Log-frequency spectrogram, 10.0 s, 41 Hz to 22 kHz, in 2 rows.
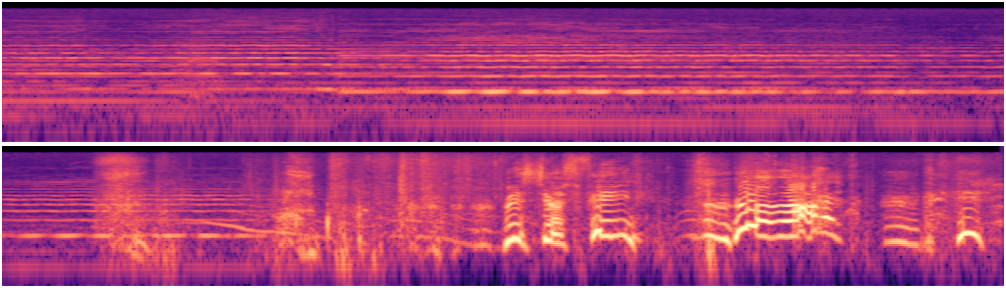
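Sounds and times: bowed string note: 0.0 - 6.6.

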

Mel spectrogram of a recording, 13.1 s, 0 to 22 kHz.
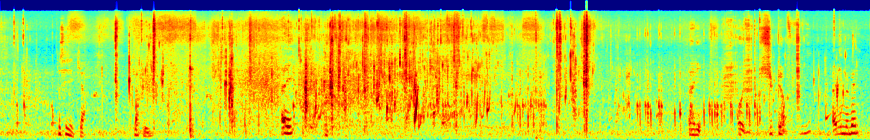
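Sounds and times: fish splashing at water surface: 1.9 - 2.7, 3.3 - 12.9.

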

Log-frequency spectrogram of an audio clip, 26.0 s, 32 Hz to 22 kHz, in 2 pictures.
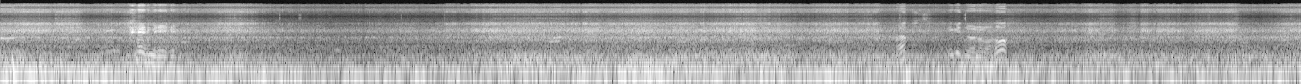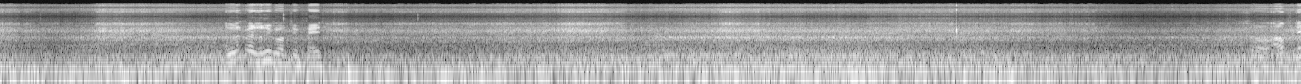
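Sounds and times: wind noise on microphone: 0.0 - 26.0.

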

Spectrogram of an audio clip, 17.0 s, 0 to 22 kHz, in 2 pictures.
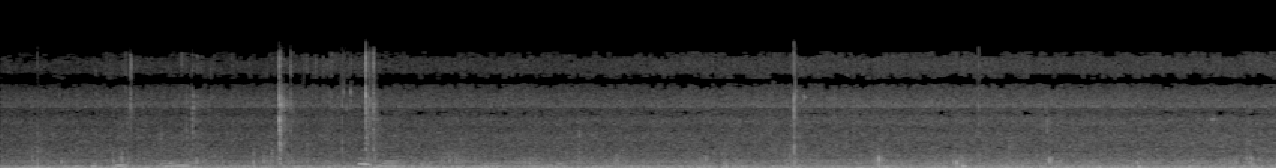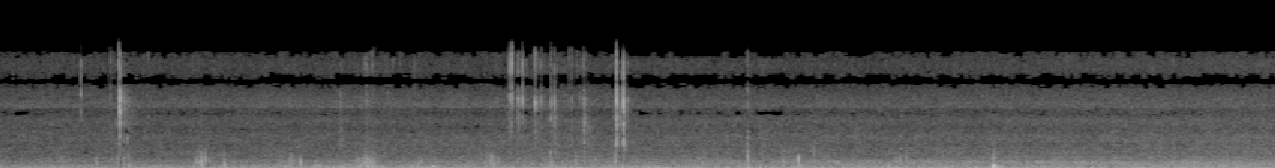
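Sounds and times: creek rushing: 0.0 - 17.0.

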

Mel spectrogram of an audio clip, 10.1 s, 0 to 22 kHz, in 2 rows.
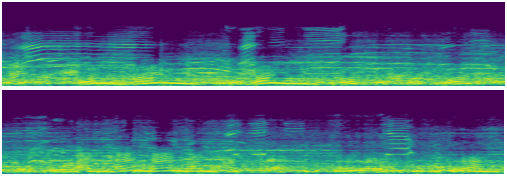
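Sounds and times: race car engines at low speed: 0.0 - 10.0.

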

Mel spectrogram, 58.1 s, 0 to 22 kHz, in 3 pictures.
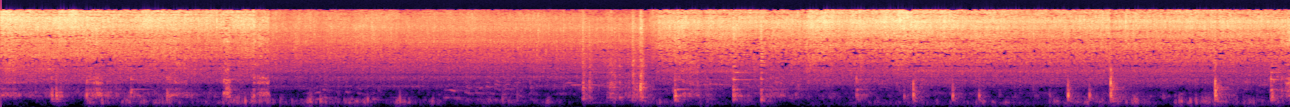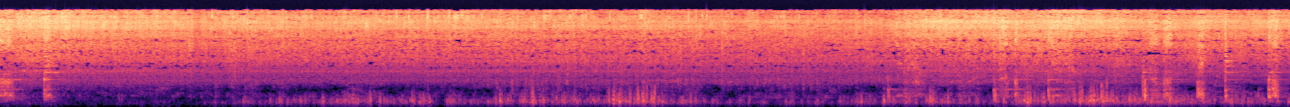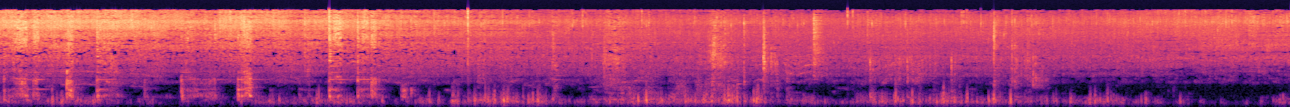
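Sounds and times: metal spoon scraping pot: 0.0 - 4.0, 9.1 - 12.2, 19.1 - 20.4, 32.6 - 33.3, 34.2 - 35.6, 36.5 - 42.6, 43.6 - 44.6
vegetables sizzling in oil: 0.0 - 58.0.

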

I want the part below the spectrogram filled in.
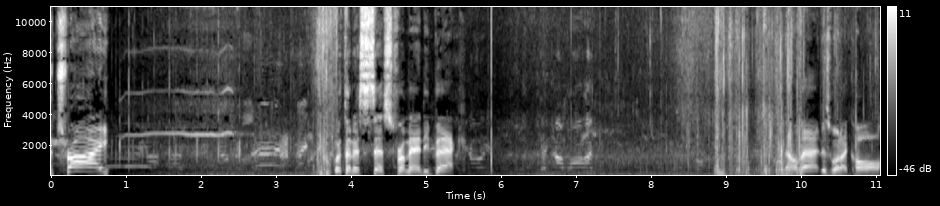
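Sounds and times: long whistle blast: 1.0 - 2.6.

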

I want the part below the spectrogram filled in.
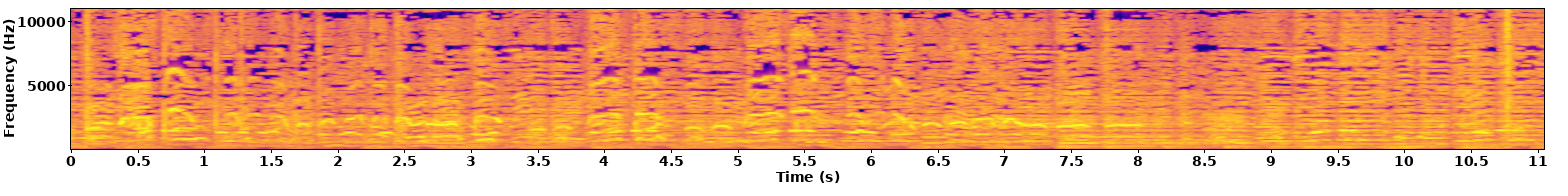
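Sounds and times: mandolin accompaniment: 0.0 - 11.0
violin melody: 0.0 - 11.0
end-blown flute melody: 9.0 - 11.0.

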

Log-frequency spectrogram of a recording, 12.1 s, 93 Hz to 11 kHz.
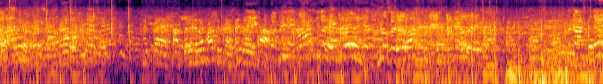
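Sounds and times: children chattering and calling out: 0.0 - 12.0
music playing: 0.0 - 12.0.

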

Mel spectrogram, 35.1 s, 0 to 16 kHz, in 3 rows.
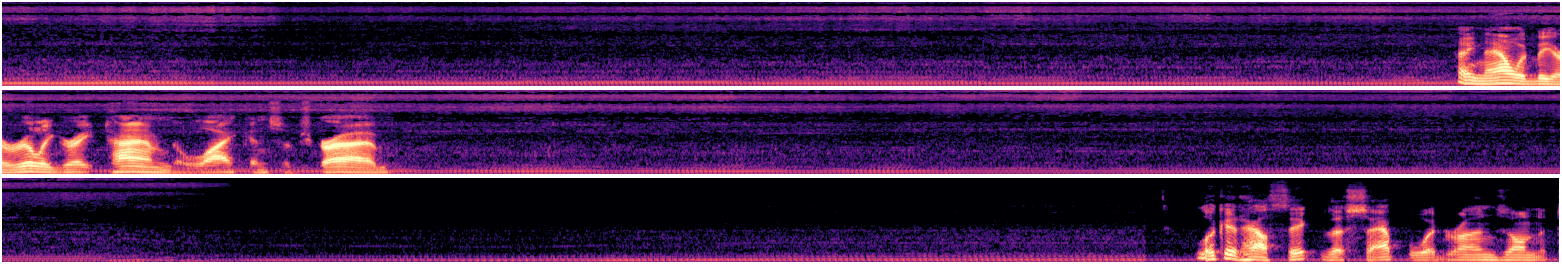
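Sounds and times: band sawmill running: 0.0 - 25.5.

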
